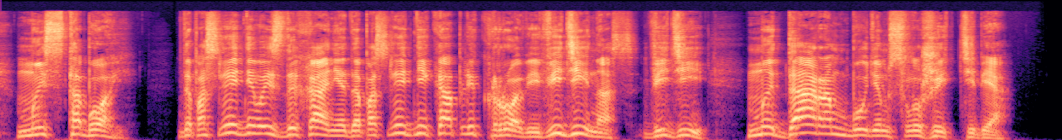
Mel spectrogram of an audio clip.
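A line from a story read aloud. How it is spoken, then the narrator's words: Crowd shouting. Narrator (Russian): кричали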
